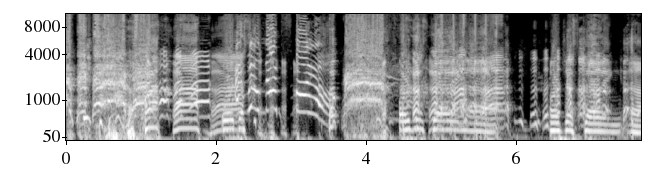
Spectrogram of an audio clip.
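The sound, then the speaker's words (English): A person loudly imitates a monkey, letting out a rapid series of shrill, rising and falling screeches and hoots in choppy bursts for several seconds, without words. “In my mind, I wanted to be a literal, like. Like a real monkey.”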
